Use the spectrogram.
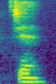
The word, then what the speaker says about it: Jin: It's one syllable? I'll give it to you. Jin. Yeah.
